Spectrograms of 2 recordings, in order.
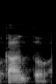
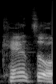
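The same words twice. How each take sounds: First: "Canto" said KAHN-toe; "Canto" with a Spanish-style A; open-A pronunciation. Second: "Canto" with the A of "can't"; "Canto" rhyming with "panto"; short-A pronunciation. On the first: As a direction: open "ah" in the first syllable of "Canto". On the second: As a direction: say "Canto" as CAN-toe, American short A. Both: Shown as a demonstration. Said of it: "how do you prefer?".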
